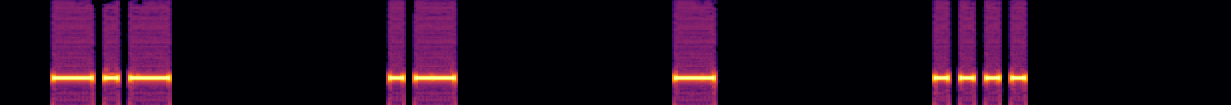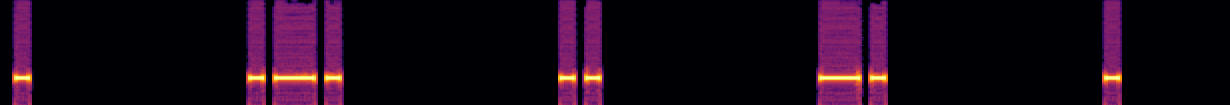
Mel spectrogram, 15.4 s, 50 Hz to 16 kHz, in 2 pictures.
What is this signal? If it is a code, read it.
Morse code, heard as a keyed tone, about 15 wpm, spaced as for 5 wpm, 1000 Hz. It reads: KATHERINE
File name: qotdfiles / 5wpm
